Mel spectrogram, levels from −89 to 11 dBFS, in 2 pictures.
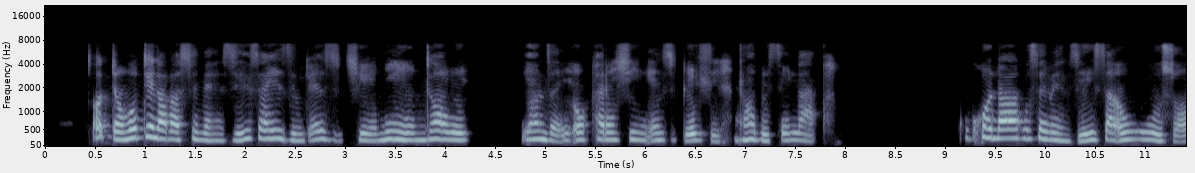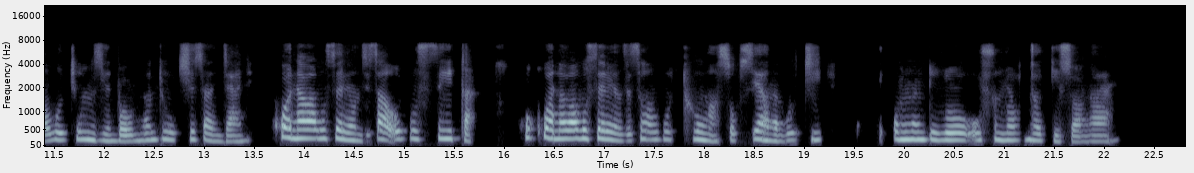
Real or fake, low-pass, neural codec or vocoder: fake; 7.2 kHz; codec, 16 kHz, 1 kbps, FreqCodec, larger model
